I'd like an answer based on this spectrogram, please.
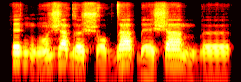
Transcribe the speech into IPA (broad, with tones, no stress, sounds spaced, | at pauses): ɛ˥ ɡ ŋ ɡ ɔ̃˨˦ ʒ a˥ ɡ œ˨˦ ʃ ɔ˨ ɡ d a˥ ɓ ɛ˨ ʃ a˥ m b œ˨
